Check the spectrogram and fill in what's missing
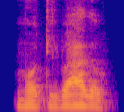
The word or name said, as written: Motivado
